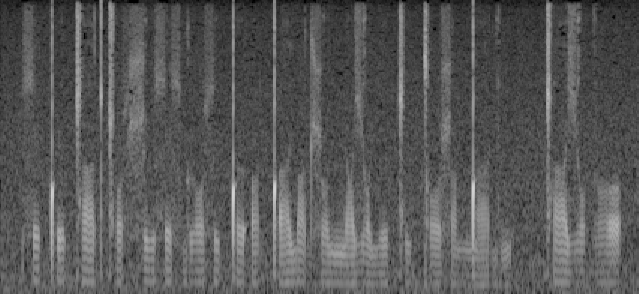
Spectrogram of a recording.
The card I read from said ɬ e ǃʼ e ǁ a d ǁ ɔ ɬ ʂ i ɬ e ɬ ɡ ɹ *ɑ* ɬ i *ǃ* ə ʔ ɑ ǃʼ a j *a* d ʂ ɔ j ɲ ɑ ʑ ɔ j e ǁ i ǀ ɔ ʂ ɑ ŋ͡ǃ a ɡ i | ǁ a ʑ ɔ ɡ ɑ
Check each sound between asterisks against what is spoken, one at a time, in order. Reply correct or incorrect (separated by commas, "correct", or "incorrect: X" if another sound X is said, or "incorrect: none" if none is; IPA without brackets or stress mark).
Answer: incorrect: ɔ, correct, incorrect: ɑ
